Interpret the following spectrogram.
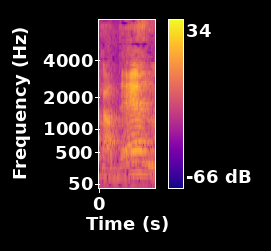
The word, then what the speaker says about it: caderno: Observe a palavra caderno. Quando eu separo o caderno, veja, caderno. Quem foi que eu pude prolongar? Der. A sílaba tônica é o der.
